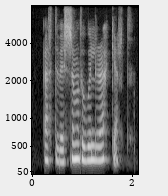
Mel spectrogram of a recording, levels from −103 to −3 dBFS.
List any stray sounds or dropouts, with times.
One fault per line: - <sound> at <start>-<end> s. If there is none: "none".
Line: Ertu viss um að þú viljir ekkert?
none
